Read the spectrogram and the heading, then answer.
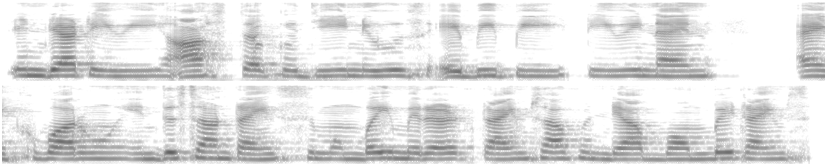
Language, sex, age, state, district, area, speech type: Sindhi, female, 45-60, Maharashtra, Thane, urban, spontaneous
